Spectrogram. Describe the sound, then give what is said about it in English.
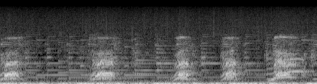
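A man's voice imitates an old hound dog baying as it comes out of the mountain on a trail, giving five rhythmic, drawn-out howling calls in quick succession, loud, with nothing else around them. “The old dog coming out of the mountain, he's giving him something like this, said,”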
